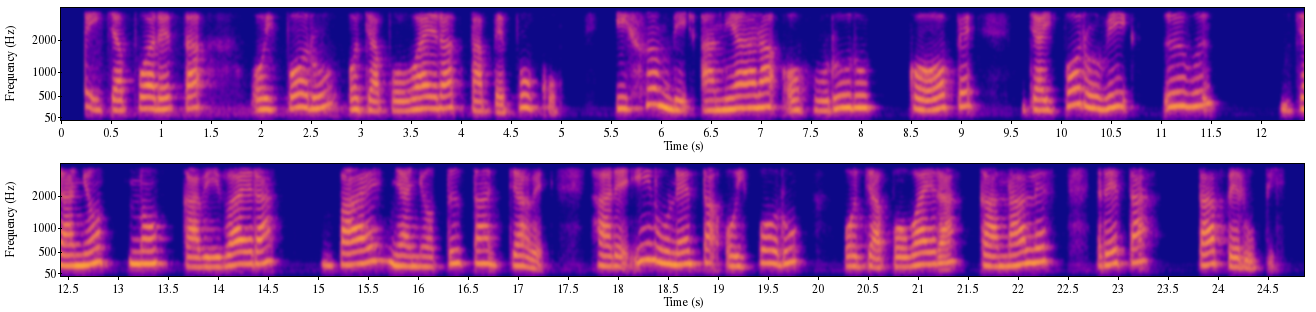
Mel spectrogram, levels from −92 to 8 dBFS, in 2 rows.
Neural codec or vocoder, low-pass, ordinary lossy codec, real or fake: none; 3.6 kHz; none; real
